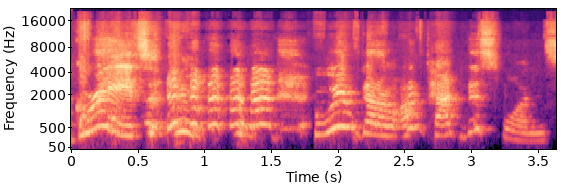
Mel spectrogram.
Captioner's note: laughter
